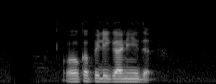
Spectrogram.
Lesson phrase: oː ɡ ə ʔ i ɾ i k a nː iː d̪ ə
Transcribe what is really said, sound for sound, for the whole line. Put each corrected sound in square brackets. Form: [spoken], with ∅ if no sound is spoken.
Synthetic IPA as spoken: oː [k] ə [p] i [l] i [ɡ] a [n] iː d̪ ə

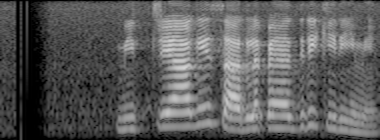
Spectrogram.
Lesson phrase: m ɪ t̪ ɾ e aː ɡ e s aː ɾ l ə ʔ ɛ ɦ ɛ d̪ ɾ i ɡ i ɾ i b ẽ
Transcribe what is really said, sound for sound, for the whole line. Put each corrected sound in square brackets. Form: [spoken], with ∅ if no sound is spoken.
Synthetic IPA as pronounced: m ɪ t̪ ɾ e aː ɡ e s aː ɾ l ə [p] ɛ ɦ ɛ d̪ ɾ i [k] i ɾ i [m] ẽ

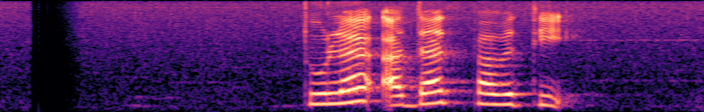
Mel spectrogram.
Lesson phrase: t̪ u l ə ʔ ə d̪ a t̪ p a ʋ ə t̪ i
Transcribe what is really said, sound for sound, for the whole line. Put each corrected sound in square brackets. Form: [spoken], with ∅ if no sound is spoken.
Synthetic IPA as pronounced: t̪ u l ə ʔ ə d̪ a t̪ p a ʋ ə t̪ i

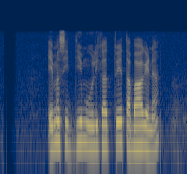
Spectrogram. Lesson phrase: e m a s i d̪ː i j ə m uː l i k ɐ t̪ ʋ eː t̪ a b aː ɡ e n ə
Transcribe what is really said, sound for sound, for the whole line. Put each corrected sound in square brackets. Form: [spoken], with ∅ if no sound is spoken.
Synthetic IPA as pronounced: e m [ə] s i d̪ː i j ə m uː l i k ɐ t̪ ʋ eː t̪ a b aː ɡ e n ə

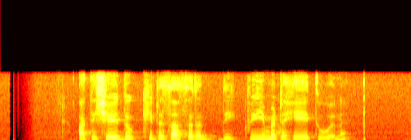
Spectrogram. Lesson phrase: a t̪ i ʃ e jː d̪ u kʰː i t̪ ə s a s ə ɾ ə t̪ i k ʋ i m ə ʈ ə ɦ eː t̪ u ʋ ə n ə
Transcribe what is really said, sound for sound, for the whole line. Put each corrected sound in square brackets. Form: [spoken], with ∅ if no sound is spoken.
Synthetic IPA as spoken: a t̪ i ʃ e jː d̪ u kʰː i t̪ ə s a s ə ɾ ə [d̪] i k ʋ [iː] m ə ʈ ə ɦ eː t̪ u ʋ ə n ə

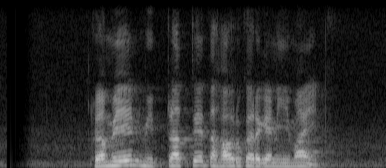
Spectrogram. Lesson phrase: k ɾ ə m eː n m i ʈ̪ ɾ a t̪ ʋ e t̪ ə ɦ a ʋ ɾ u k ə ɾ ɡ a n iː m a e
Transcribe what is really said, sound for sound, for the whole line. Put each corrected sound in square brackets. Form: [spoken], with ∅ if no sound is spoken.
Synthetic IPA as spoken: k ɾ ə m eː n m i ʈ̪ ɾ a t̪ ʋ e t̪ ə ɦ a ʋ ɾ u k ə ɾ ɡ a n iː m a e

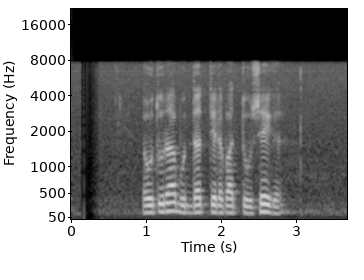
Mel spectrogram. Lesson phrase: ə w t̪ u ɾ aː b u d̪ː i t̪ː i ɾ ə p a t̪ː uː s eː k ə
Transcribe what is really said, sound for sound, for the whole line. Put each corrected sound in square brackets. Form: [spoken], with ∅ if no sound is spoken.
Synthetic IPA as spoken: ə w t̪ u ɾ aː b u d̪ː [a] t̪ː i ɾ ə p a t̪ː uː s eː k ə

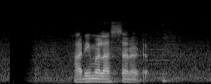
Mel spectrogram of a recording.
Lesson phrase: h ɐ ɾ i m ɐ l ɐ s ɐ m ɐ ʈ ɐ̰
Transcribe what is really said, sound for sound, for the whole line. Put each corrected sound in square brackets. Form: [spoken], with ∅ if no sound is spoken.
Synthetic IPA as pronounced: h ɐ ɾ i m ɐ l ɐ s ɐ [n] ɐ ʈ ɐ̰

